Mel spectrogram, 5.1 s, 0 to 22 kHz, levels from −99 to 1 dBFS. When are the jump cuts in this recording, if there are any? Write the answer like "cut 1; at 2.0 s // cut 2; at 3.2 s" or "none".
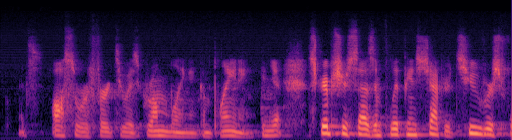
cut 1; at 2.6 s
